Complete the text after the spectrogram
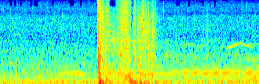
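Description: A rifle fires a single loud shot, echoing briefly.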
